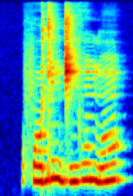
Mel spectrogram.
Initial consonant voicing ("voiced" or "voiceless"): voiceless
